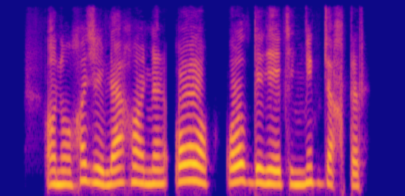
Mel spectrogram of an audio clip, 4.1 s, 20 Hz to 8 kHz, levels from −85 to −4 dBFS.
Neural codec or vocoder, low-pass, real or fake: codec, 16 kHz, 1 kbps, FreqCodec, larger model; 7.2 kHz; fake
